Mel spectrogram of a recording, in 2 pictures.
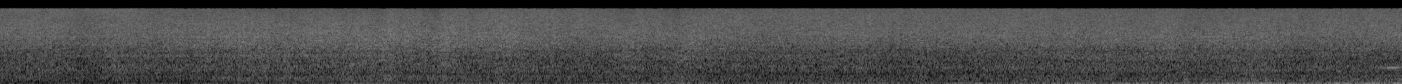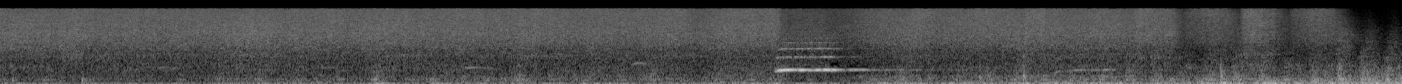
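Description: Steam hissing steadily from an Isle of Man Railway steam locomotive as the train moves off. One short whistle blast comes about three-quarters of the way through, and near the end the carriage wheels begin to rumble on the rails.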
